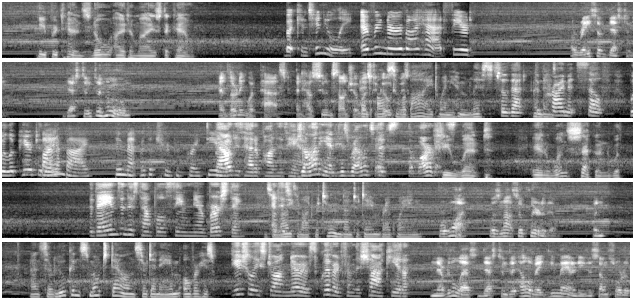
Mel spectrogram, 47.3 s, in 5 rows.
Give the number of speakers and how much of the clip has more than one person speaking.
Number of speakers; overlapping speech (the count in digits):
9, about 11%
